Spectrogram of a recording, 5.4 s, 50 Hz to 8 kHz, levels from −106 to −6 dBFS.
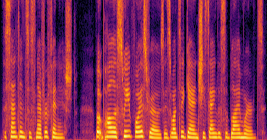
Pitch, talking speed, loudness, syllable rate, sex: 230 Hz, 200 wpm, -17 LUFS, 5.8 syllables/s, female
